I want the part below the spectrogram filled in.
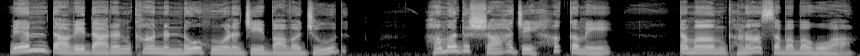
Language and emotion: Sindhi, neutral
